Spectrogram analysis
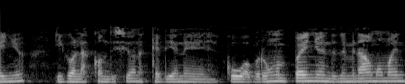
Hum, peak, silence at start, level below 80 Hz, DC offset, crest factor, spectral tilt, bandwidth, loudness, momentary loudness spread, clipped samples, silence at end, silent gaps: none; -6 dBFS; 0 s; -60 dBFS; under 0.1%; 20 dB; -5.5 dB/octave; 6.2 kHz; -26 LUFS; 9 LU; under 0.1%; 0 s; none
